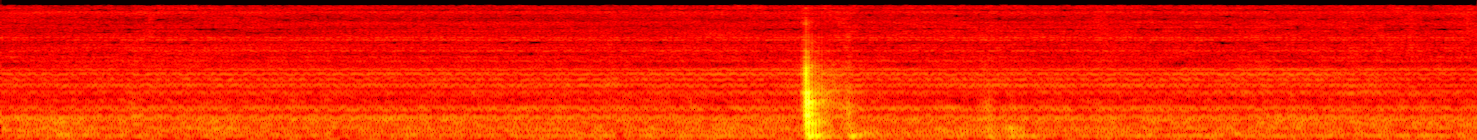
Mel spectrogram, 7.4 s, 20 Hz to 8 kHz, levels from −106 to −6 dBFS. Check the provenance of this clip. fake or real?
fake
